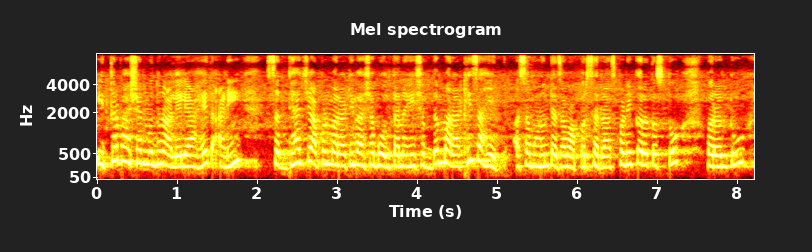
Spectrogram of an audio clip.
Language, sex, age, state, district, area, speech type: Marathi, female, 30-45, Maharashtra, Satara, urban, spontaneous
